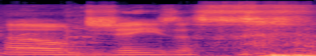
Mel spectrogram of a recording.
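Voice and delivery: drawn-out weary sigh of words; exasperated groan at the customer; slow exasperation. Retold or imitated. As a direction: let it drag out, exasperated. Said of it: "And I went".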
